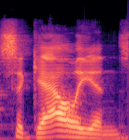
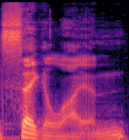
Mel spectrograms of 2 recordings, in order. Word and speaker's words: Segallion: with no flint or steel, but merely Lord Sigalian's spyglass. Oh, yes. So, yes. And it's Lord Segalian. Don't mispronounce Right.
